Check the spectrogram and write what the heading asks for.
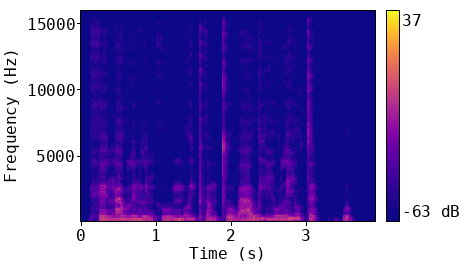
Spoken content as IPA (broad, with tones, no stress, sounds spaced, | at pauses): h ɛː˧ ŋ aː˥ w l ɵ˧ n l ɪ˨˩ ŋ h uː˨˧ m uː˥ j pʰ ɐ˨˩ m t̪ʰ o˨˩ w aː˨˥ w j iː˧ w l iː˥ w t̪ ɐ˧ t̚ | p ʊ˨˥ k̚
